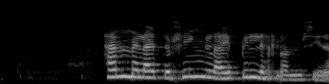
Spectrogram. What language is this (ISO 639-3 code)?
isl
